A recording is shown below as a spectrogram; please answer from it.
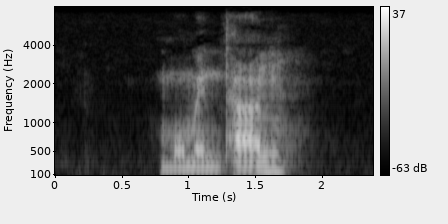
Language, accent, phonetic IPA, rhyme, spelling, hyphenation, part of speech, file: German, Austria, [momɛnˈtaːn], -aːn, momentan, mo‧men‧tan, adjective / adverb, De-at-momentan.ogg
- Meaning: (adjective) 1. current 2. present; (adverb) 1. at the moment 2. currently 3. for the time being 4. just now 5. presently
